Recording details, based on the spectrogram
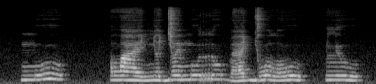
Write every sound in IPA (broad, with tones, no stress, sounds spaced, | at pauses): m u˧˥˧ | lˠ æ˦˨ e̯ ɲ ə˦˨ ɟ ə˥ e̯ m u˥ r u˥ b æ˩˥ ɟ u˧˥˧ lˠ u˧˥˧ | lʲ u˦˨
